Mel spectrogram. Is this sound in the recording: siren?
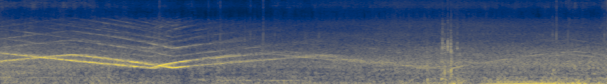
yes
